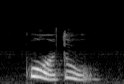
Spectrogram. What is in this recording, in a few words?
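"过度", Mandarin Chinese; hsk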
